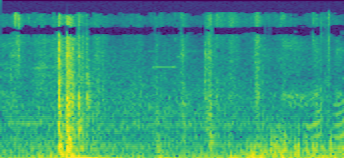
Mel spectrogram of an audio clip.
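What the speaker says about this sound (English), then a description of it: "locking the door" A rental house door is pulled shut and locked: a solid thud followed by a few lighter clicks and knocks, close by, with a voice in the background.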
